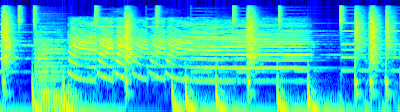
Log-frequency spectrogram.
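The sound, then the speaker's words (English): Loud, brassy air horn blasts ring out in a sustained, wavering burst layered over a thumping hip-hop beat with punchy kick and snare hits throughout. No one speaks. “You got the air horns.”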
